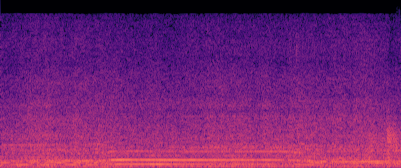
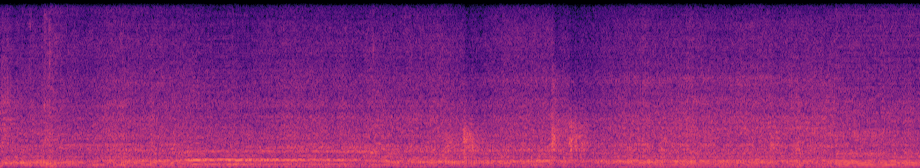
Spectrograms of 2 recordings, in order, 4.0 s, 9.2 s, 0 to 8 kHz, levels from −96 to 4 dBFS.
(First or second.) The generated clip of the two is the second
